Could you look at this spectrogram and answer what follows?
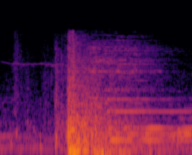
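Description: Toy fireworks launched during Lantern Rite in Genshin Impact: a soft thump followed by a louder burst that fades into a sustained sparkling shimmer with ringing tones, fairly close and without speech.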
